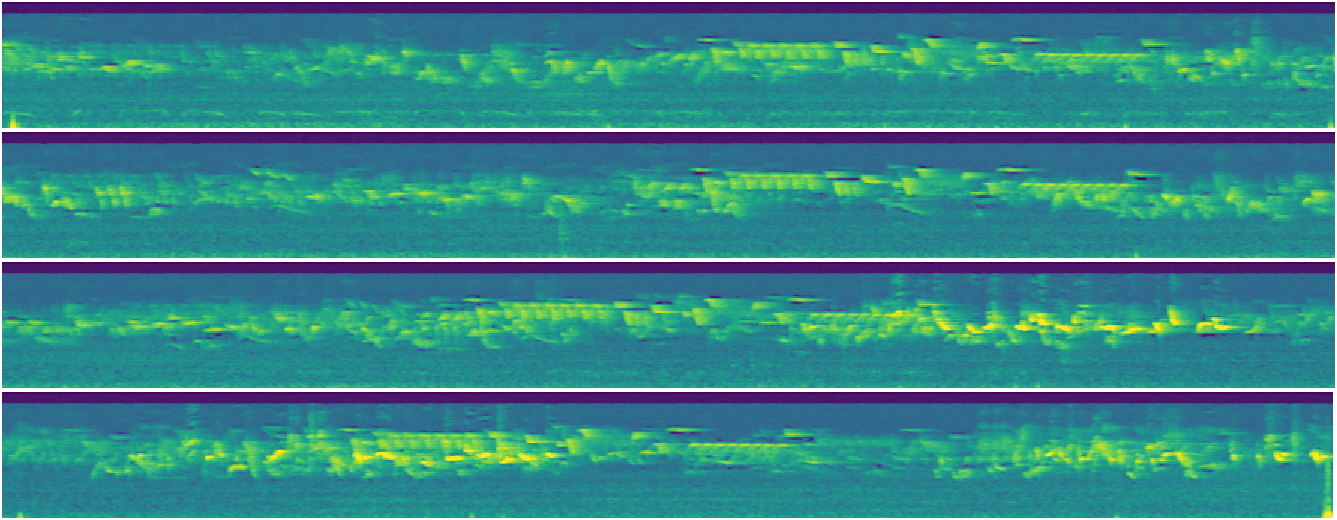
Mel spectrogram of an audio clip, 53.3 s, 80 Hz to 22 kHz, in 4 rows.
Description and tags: Morning birds 1
Field recording of birds singing in early morning in a small forest.
Recorded wirh Zoom H1 near the city Leeuwarden (Netherlands)
bird, field-recording, morning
